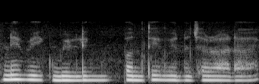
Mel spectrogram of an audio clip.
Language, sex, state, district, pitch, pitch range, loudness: Hindi, female, Uttar Pradesh, Jyotiba Phule Nagar, 195 Hz, 195-205 Hz, -15 LUFS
